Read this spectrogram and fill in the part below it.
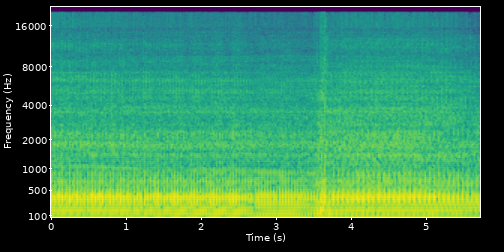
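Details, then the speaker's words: Kawasaki KLX110 pit bike being tuned: small single thumping at a raised idle with one brief blip, revs staying up; hanging idle, fixed by adjusting fuel screw (about 1.5 turns out) and idle screw. "Got a bit of a hanging idle. There we go. Just a couple little adjustments on the fuel screw and idle screw."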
